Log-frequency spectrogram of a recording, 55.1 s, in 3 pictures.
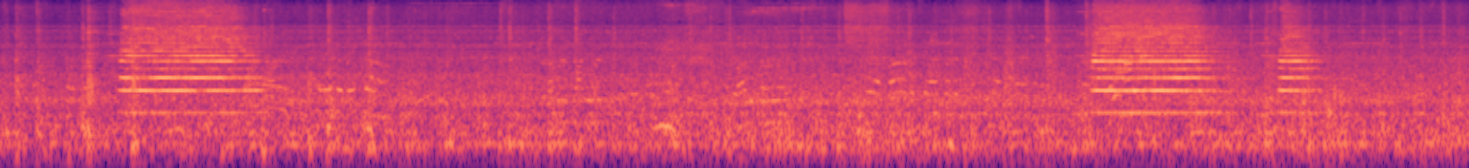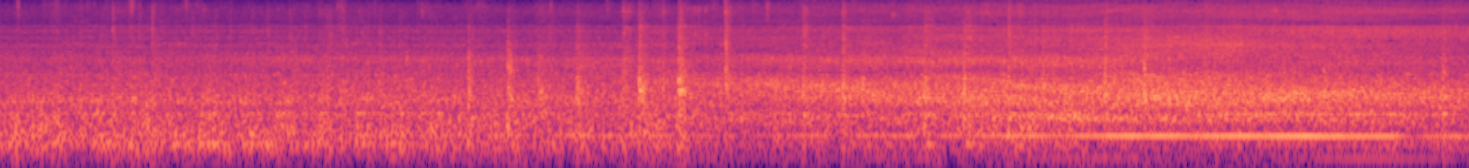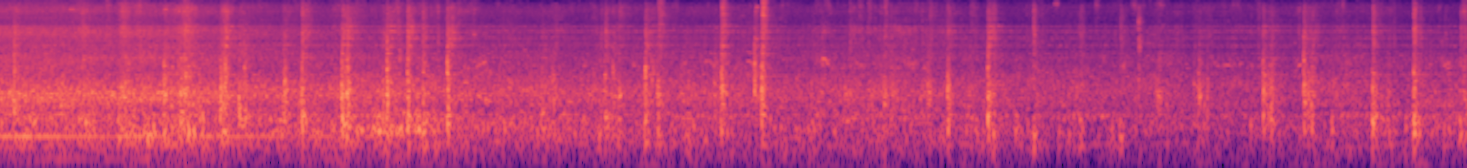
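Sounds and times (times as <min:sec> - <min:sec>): train coaches rumbling: 0:00.0 - 0:55.0
train horn blast: 0:01.5 - 0:03.5, 0:13.6 - 0:16.8
wheels clacking over rail joints: 0:08.6 - 0:55.0.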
